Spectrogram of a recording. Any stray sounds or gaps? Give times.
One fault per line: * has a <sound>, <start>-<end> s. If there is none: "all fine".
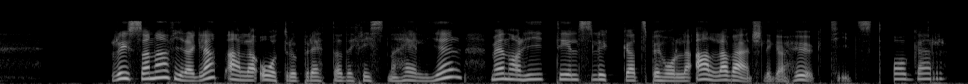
* has a dropout, 8.8-8.9 s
